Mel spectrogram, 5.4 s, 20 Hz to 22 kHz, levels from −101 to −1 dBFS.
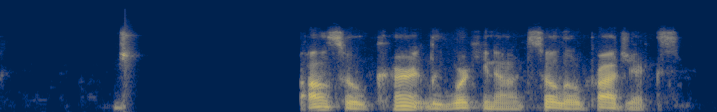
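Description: From 0.31 to 0.69 s, the speech turns choppy and robotic. This is repeated packet loss. Four short holes fall in this stretch, the longest about 77 ms. Each one is patched by stretching the last bit of sound forward. About half the span ends up concealed this way. Pieces of the speech are simply gone.

At 0.94 s the incoming audio stops. It returns at 2.29 s. This is most likely a long network dropout. Nothing arrived for about 1.3 s. A brief tail continues the last sound, then fades. Roughly 1.2 s of plain silence follows. When the audio resumes, the missing stretch is not recovered. The speech picks up later. Throughout, the sound is band-limited to about 8 kHz, as the call codec delivers it.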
